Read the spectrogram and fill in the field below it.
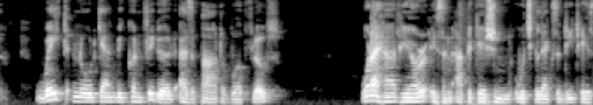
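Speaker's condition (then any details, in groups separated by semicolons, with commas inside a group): No condition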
